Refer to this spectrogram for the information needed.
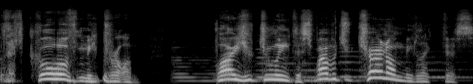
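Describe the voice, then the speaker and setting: A put-on character voice from a man, high in pitch, at a moderate pace over faint music in the background. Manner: mock yelling, held back quietly.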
